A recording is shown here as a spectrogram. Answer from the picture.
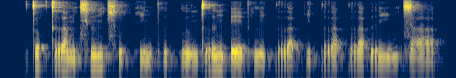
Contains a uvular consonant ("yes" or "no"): no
